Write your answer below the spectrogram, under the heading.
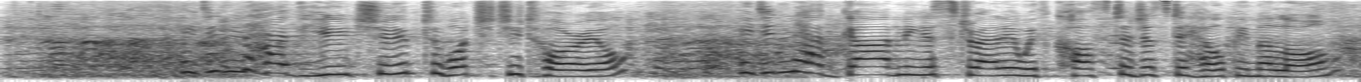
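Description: An upbeat, high-pitched woman at very even loudness, with crowd noise in the background. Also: hardly any pauses. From Australia. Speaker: radio and television broadcaster, MC, live performer. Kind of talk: event host / MC showreel, storytelling. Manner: humorous, upbeat, witty. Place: stage. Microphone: lapel.

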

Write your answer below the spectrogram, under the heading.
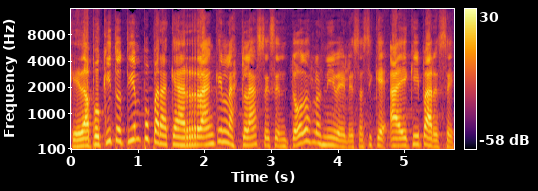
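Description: Against noticeable background noise, a woman talks at a moderate pace and medium pitch with very wide pitch swings and hardly any pauses. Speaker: radio co-host. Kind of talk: casual chat and reading ads. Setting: studio.

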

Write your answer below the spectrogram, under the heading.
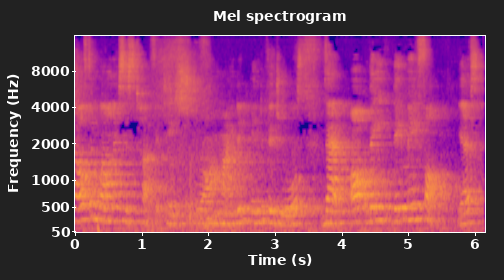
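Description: A woman speaks at a fairly high pitch with ordinary pitch variation. Strong room echo and noticeable background noise fill the recording. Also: fairly slow pace. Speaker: nurse practitioner and wellness speaker. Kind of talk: live talk to an audience. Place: meeting room. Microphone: camera far.

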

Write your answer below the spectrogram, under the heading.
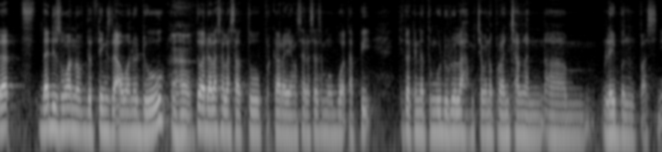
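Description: In a dark, mellow tone, a man speaks at a very fast pace with monotone, flat intonation. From Sabah, Malaysia. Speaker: singer and English teacher; English teacher. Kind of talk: casual interview. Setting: studio. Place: studio. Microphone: lapel.

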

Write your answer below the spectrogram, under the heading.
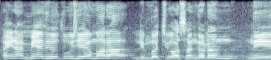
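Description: Against noticeable background noise, a man speaks at an extremely high pitch in a monotone, flat intonation. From Gujarat. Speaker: community organisation official. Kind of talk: news interview statement.

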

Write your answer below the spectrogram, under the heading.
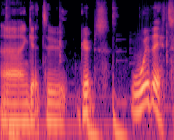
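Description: A man talks while faint music plays in the background. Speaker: astrophotography vlogger. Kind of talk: casual vlog chat.

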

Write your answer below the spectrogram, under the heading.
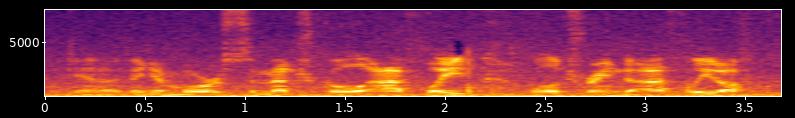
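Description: Loud background noise fills the recording. Over it, a man talks at a very fast pace. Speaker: fitness coach. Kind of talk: workout instruction. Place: garden. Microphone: camera far.

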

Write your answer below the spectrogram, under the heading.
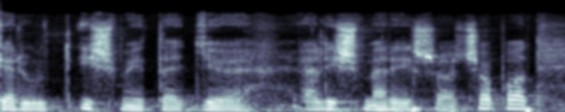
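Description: A man speaks at a moderate pace with fairly even intonation. His voice is somewhat breathy. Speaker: interviewer, local media. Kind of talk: interview questions.

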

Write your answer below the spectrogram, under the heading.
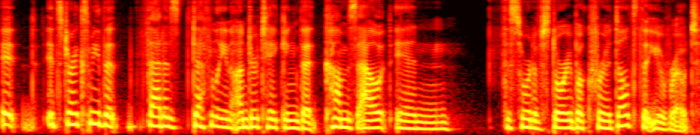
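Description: A woman speaks in a plain, everyday voice, fairly low in pitch with ordinary variation, at a fairly quick pace. The sound is dry and close, without echo. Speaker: podcast co-host and interviewer. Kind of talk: casual chat and interview. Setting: studio.

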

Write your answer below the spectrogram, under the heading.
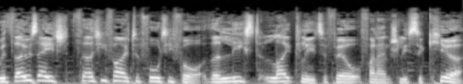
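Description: The recording is dry with no echo. A man with a high pitch speaks at a moderate pace. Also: ordinary pitch variation. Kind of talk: explainer talk to camera. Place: home room. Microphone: studio mic.

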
